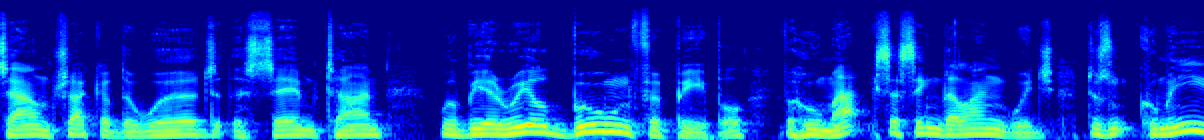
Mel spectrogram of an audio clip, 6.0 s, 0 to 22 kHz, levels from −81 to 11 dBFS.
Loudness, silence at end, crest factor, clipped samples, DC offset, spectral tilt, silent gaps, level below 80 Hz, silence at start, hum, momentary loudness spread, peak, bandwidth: -31 LUFS; 0 s; 14 dB; under 0.1%; under 0.1%; -6 dB/octave; none; -52 dBFS; 0 s; none; 10 LU; -16 dBFS; 17 kHz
